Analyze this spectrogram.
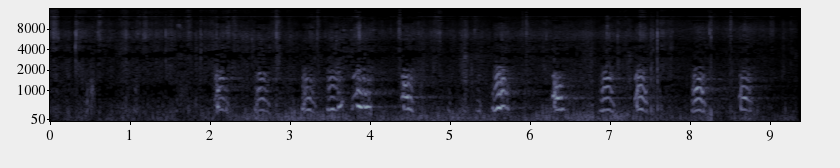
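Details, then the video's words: Spanish hound on the trail of wild boar, giving tongue in a run of short, ringing, harmonic barks with slightly falling pitch, about one every half second in bursts, over faint outdoor background. "SABUESO ESPAÑOL, AL RASTREO DE JABALÍ"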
